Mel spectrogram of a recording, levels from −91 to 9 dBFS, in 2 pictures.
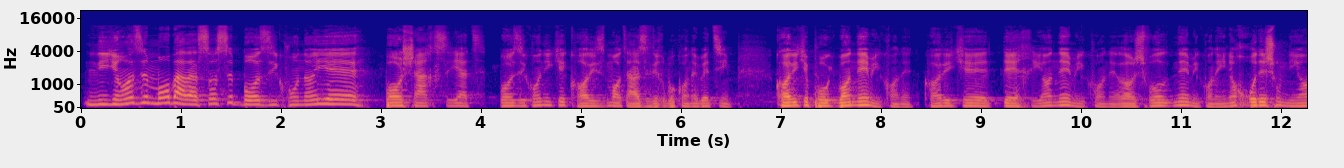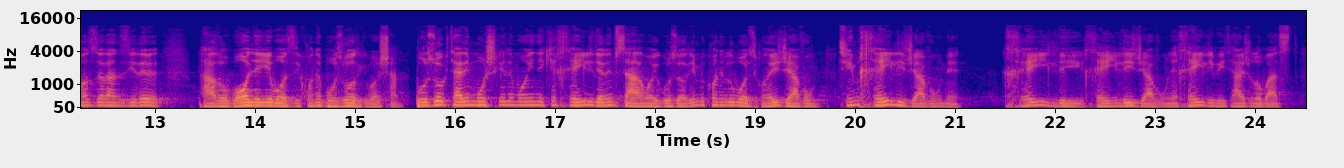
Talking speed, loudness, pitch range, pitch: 140 wpm, -27 LUFS, 110-140 Hz, 120 Hz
